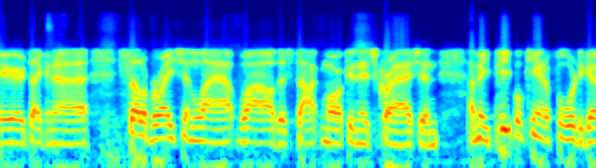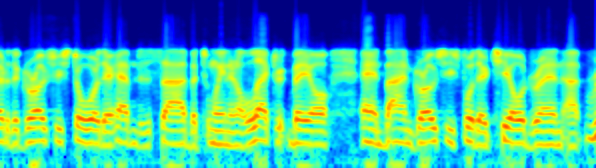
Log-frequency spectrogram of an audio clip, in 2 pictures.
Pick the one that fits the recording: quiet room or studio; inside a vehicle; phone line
phone line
